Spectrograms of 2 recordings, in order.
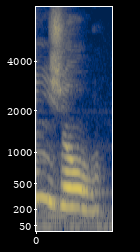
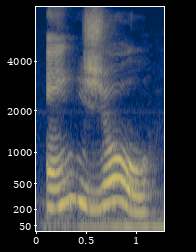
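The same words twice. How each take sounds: First: Said in the usual way. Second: Enjoo split slowly into en-jo-o; syllables split. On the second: Shown as a demonstration. Teacher separating enjoo for the class, slowly syllabified. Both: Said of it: "Ao separarmos, teremos enjoo".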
